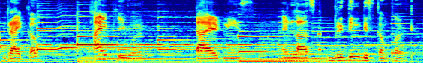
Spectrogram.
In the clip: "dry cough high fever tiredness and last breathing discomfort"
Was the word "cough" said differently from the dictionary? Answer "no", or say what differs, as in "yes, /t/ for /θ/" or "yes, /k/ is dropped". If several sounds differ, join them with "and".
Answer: yes, /p/ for /f/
